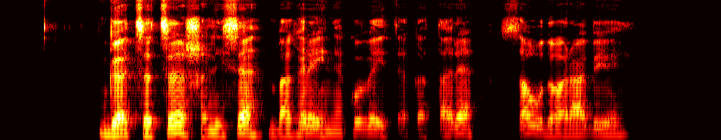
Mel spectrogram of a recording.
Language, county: Lithuanian, Telšiai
